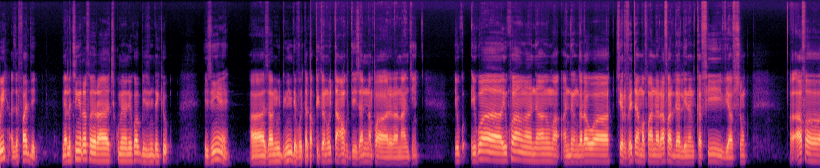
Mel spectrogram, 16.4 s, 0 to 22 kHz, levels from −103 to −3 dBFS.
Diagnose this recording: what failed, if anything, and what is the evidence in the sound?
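Pre-emphasis left on, from 6.21 s to the end. The speech suddenly turns thin, bright and hissy there. Sibilants jump forward and the low body drops away. The treble sits about 11 dB above the 1 kHz level at 10 kHz. The shape fits a J.17 curve. The failure is at the receiving or decoding stage. The link boosted the highs before transmission, but the matching de-emphasis filter was never applied afterwards.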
